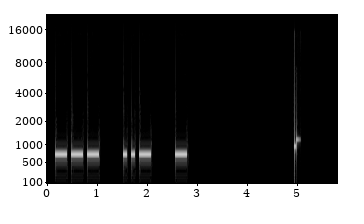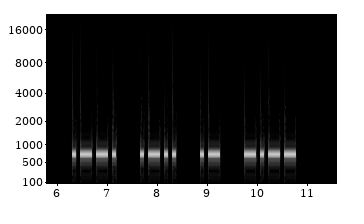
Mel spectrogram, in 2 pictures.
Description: Morse code, heard as a keyed tone, about 15 wpm, spaced as for 11 wpm, 700 Hz. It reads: OUT PLAY
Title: 2x Character Spacing - Top 200 Words - 15wpm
